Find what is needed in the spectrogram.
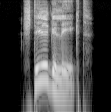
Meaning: past participle of stilllegen
- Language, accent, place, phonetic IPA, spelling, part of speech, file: German, Germany, Berlin, [ˈʃtɪlɡəˌleːkt], stillgelegt, adjective / verb, De-stillgelegt.ogg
